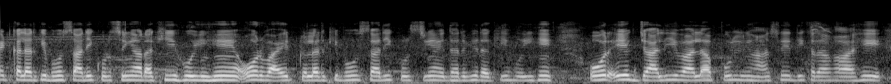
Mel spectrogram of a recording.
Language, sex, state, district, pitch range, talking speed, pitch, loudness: Hindi, female, Uttar Pradesh, Budaun, 185-200 Hz, 210 wpm, 195 Hz, -15 LUFS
